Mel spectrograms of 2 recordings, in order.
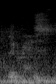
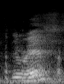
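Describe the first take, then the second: First: Barely audible, very soft reply; hushed answer. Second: Rising, disbelieving mock query; incredulous question. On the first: Retold or imitated. Preacher reenacting the answer about the rest, hushed. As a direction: drop to almost nothing, no question. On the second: Preacher asking God about giving the rest, mock disbelief. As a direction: question it as if you misheard. Balking at giving remaining money.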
